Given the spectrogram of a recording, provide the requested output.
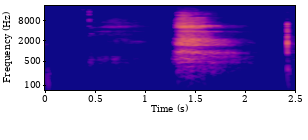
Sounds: Sigh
